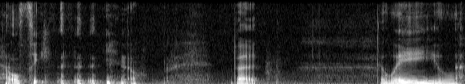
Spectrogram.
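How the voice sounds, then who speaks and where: Vocal fry runs through this woman's fairly low-pitched voice. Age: 80s+. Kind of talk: interview answer.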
